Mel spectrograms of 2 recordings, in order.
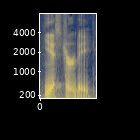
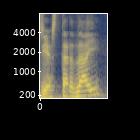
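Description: First: "Yesterday" as "YES-ter-day", falling; correct vowels. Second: "yesterday" said as "yes-tar-die", rising; wrong vowels. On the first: Teacher gives the correct form, "Yesterday" as "YES-ter-day". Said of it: "No es yesterday". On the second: Teacher mimics the mistake, "yesterday" as "yestardai". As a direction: open "yesterday" into "yestar-DAI". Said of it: "No es". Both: Shown as a demonstration.

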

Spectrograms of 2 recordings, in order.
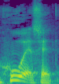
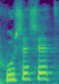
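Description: First: Said in the usual way. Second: "whose is it" with an audible S after "who"; clearly sounded S in "whose"; added S sound. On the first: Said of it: "whose is it es una S". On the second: Shown as a demonstration. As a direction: let the S in "whose" link into "is it". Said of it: "es una S".

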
